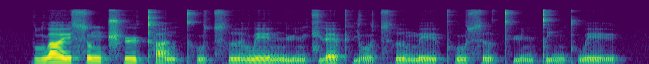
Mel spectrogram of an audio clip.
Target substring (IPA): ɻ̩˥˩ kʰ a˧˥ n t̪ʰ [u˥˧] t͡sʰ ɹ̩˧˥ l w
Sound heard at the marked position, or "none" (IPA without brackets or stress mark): u˨˩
